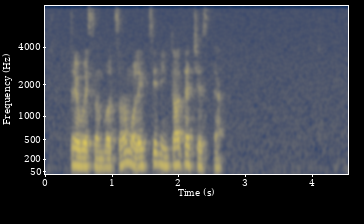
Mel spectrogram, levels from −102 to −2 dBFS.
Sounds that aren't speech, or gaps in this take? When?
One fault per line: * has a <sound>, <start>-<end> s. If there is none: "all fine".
all fine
